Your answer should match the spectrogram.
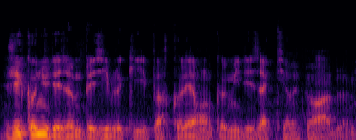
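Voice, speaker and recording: Deep-voiced, sceptical police commissioner. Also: male voice, a little hiss or hum. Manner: formal, measured, probing. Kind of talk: 1970s French radio drama acting.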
